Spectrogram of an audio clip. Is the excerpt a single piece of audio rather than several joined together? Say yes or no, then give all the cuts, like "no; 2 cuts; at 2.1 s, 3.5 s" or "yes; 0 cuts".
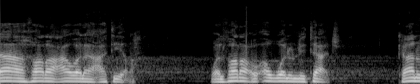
yes; 0 cuts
